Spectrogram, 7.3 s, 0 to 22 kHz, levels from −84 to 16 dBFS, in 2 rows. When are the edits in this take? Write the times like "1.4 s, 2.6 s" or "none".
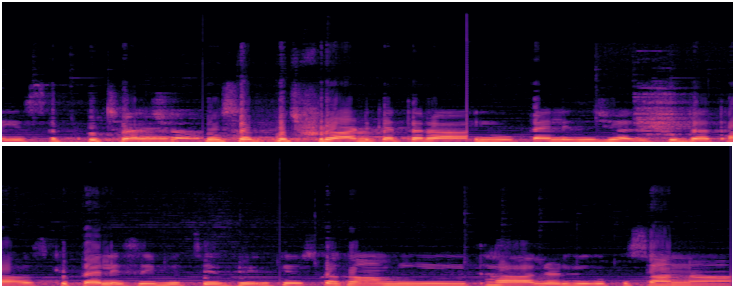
1.0 s, 2.3 s, 5.0 s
